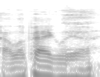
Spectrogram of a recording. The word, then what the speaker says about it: LaPaglia: LaPaglia.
